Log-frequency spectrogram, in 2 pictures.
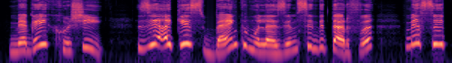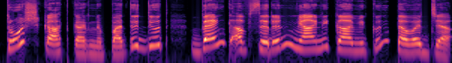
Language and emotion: Kashmiri, happy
